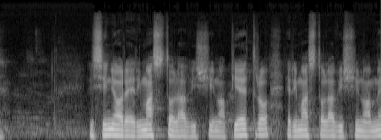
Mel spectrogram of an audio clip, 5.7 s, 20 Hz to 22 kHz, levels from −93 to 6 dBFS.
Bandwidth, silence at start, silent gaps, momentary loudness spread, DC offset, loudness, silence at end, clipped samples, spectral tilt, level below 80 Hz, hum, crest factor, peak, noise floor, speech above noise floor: 15 kHz; 0 s; none; 9 LU; under 0.1%; -24 LUFS; 0 s; under 0.1%; -6 dB/octave; -64 dBFS; none; 20 dB; -6 dBFS; -51 dBFS; 27 dB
